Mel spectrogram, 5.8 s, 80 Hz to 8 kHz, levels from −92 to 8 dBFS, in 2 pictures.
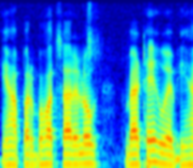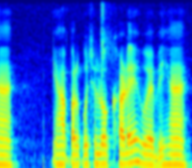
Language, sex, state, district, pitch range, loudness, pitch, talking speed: Hindi, male, Jharkhand, Palamu, 125-130 Hz, -19 LUFS, 125 Hz, 175 wpm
